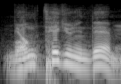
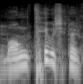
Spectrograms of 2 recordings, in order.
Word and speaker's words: 명태균: 아, 발음이 자꾸 명태균인데 멍태균을 발음이 돼. 예.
